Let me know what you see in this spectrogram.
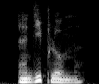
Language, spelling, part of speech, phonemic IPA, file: French, diplôme, noun, /di.plom/, Fr-diplôme.ogg
- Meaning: diploma (document issued by an educational institution testifying that the recipient has earned a degree or has successfully completed a particular course of study)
